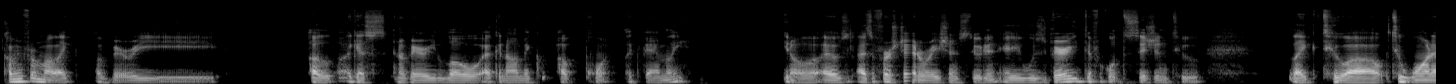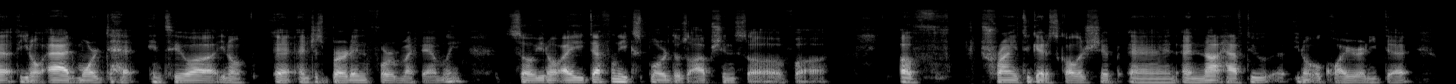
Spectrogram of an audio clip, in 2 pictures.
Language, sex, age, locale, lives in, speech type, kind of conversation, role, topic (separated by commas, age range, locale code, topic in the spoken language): English, male, 25-29, en-US, United States, conversation, unstructured, none, Which real-life skill do you wish schools had taught everyone, and why?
